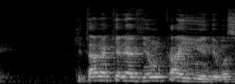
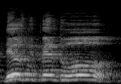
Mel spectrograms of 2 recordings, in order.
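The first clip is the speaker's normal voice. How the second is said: loud, high, slow "Deus me perdoou"; raised declaration; 5 semitones higher, 5 dB louder, slower than usual. Shown as a demonstration. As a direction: punch "Deus" and proclaim it. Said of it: "levantar sua voz e declarar".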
